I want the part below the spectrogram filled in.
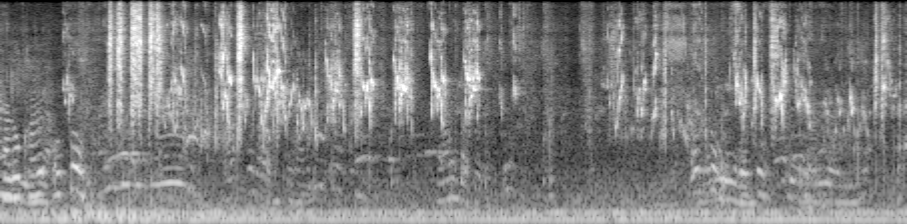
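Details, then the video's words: Morning chirping of budgies: bursts of scratchy, buzzy chatter and squawks in an irregular run, pausing midway then resuming with softer warbling notes. "Morning 🌄 chirping sounds ! best parrot 🦜 beautiful"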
